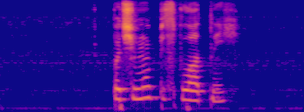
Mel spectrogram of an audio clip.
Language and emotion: Russian, neutral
